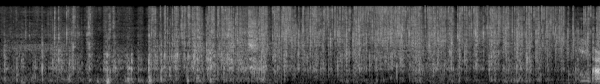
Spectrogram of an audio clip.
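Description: Cardboard blind box being opened, with a few sharp clicks and taps of the flaps, then a foil bag crinkling steadily as it is opened and the vinyl mini figure unwrapped.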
